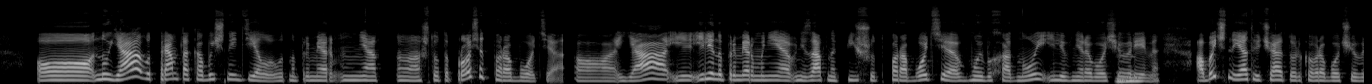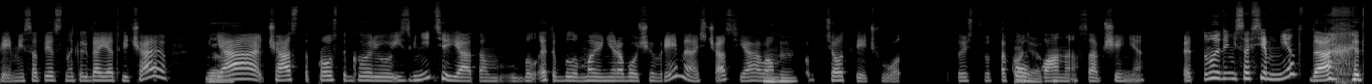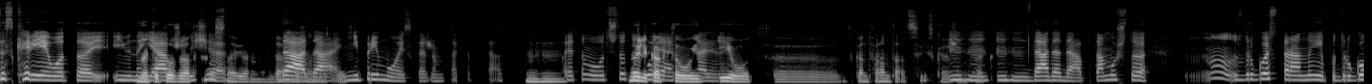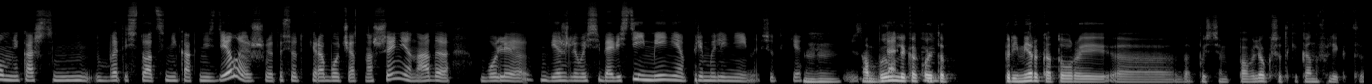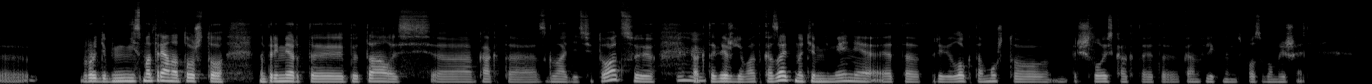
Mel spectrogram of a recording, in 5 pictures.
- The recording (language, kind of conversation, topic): Russian, podcast, Как говорить «нет», не теряя отношений?
- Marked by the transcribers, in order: laughing while speaking: "да"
